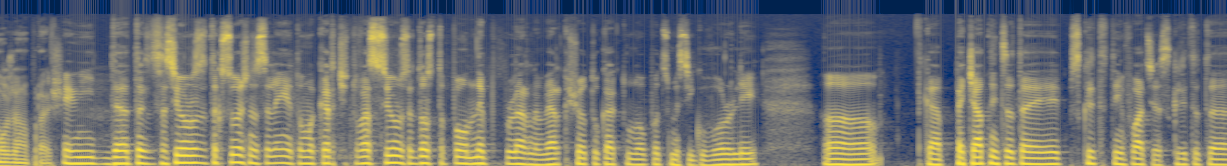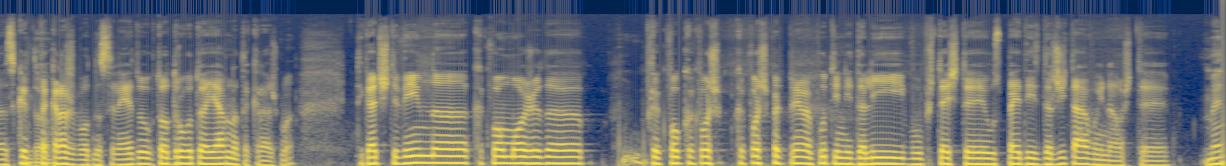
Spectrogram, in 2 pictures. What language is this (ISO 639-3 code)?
bul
